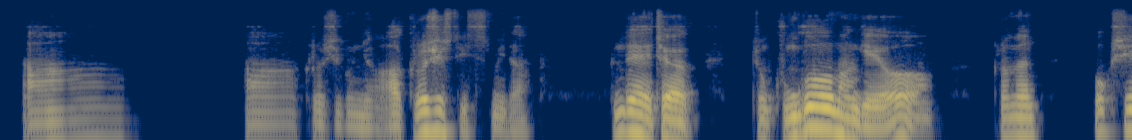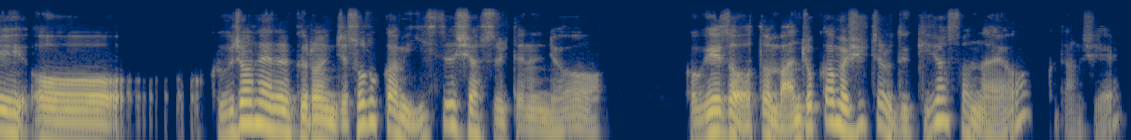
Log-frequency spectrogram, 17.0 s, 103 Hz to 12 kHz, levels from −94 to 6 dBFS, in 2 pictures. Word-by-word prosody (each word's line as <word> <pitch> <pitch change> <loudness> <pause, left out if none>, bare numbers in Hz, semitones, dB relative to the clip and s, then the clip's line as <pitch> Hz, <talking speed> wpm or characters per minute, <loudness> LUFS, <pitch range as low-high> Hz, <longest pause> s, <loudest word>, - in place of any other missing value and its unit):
아. 100 +2 -12 0.9
아 90 0 -14
그러시군요. 85 -3 -13
아 85 - -2
그러실 140 - 0
수 135 +1 -12
있습니다. - - -15 0.6
근데 130 -5 +2
제가 100 -3 +2 0.4
좀 105 -2 -10
궁금한 125 -1 +4
게요. 80 -2 -1 0.4
그러면 110 0 -3 0.4
혹시 135 -1 0
어 95 -3 +3 0.7
그전에는 150 +2 +4
그런 110 -5 +3
이제 90 0 -2
소속감이 175 - +1
있으셨을 120 - -3
때는요. 75 -1 -6 0.6
거기에서 130 +8 +3
어떤 - - 0
만족감을 165 - +2
실제로 170 +1 -4
느끼셨었나요? 205 +2 -5
그 - - -30
당시에? - - -17
110 Hz, 260 characters per minute, -23 LUFS, 90-140 Hz, 0.9 s, 궁금한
